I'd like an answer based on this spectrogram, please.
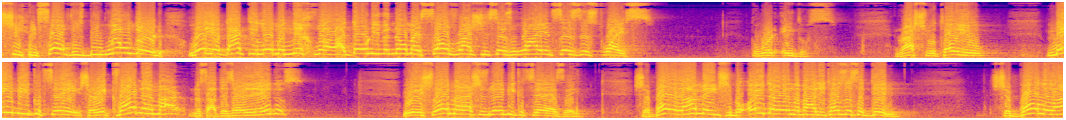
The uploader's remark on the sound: During Thursday Night Seder. Shiur recorded in Yeshivas Ohr Reuven, Monsey, NY.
